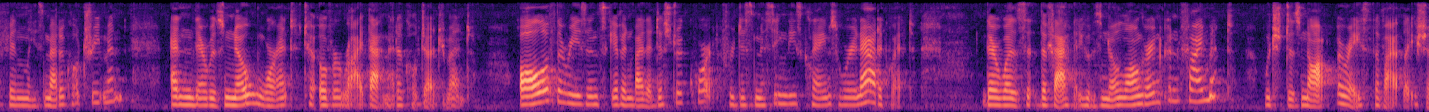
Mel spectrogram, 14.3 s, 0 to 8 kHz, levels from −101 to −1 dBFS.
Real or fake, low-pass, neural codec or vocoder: fake; 7.2 kHz; vocoder, 22.05 kHz, 80 mel bands, HiFi-GAN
